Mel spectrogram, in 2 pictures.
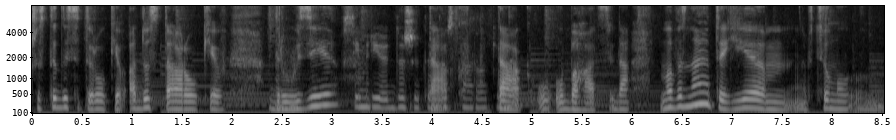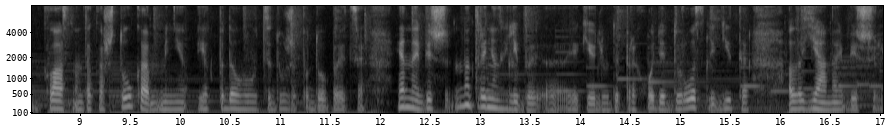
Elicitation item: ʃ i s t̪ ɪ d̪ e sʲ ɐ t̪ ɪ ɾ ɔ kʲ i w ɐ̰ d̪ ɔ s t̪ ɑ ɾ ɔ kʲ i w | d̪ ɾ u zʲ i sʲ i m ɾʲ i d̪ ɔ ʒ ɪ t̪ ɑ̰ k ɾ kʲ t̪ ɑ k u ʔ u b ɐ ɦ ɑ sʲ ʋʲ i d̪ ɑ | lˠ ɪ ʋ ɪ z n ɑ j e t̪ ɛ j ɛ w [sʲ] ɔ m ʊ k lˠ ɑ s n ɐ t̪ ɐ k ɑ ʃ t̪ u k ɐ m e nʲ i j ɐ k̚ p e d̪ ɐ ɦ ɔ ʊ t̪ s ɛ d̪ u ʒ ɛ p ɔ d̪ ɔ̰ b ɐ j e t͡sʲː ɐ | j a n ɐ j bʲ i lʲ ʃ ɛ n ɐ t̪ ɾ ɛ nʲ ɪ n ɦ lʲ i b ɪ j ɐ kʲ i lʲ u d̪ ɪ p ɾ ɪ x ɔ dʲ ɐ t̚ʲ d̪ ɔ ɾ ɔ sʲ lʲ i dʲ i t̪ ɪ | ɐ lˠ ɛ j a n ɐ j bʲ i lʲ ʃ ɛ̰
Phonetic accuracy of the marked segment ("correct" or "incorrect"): incorrect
